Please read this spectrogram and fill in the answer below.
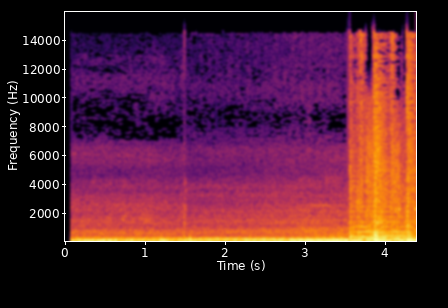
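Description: A classic car's engine running as it drives by, a steady low sound growing slightly louder. Upbeat intro music cuts in suddenly about three and a half seconds in.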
